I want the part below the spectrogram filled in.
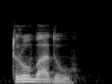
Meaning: troubadour
- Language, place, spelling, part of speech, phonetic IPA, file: Occitan, Béarn, trobador, noun, [truβaˈðu], LL-Q14185 (oci)-trobador.wav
